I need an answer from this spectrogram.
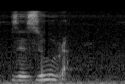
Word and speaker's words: caesura: CAESURA. It is pronounced as caesura, right? Zezura.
